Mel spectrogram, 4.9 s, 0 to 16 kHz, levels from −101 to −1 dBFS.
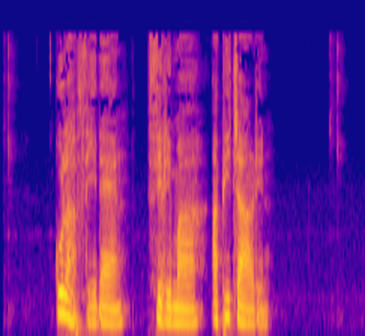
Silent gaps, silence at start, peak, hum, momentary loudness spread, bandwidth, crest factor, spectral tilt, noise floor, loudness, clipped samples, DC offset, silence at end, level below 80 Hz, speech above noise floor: none; 0.75 s; 0 dBFS; none; 13 LU; 11.5 kHz; 18 dB; -6 dB/octave; -76 dBFS; -18 LUFS; under 0.1%; under 0.1%; 1.3 s; -46 dBFS; 60 dB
